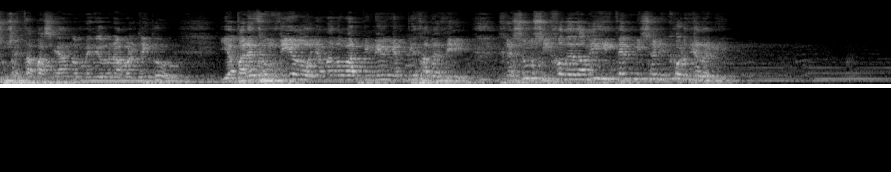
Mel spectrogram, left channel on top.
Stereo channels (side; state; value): right; silent; digital silence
